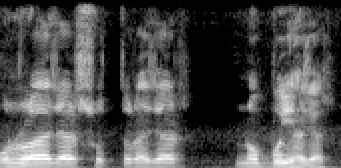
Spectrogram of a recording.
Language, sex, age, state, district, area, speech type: Bengali, male, 60+, West Bengal, Paschim Bardhaman, urban, spontaneous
